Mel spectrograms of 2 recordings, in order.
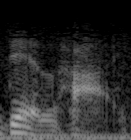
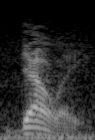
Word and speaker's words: Delhi: Oh, you mean Delhigh? No, sir. Delhi. They taught us in school that it was Delhigh. Yeah. Well, that's old-fashioned. It's Delhi now. Rhymes with jelly.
